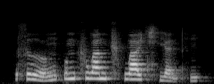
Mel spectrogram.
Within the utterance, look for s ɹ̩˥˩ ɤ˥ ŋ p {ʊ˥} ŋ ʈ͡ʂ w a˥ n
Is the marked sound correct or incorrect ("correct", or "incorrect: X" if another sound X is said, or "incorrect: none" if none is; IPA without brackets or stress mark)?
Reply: correct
